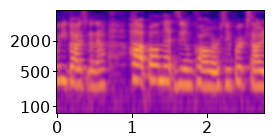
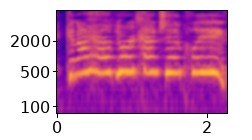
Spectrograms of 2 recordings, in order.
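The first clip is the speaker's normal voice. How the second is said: high-pitched, loud yell, calling out; 10 semitones higher, 4 dB louder than usual. Speaker pretending to grab everyone's attention at a party at once, yelling. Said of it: "I'm going to yell".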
